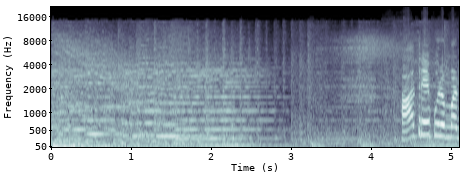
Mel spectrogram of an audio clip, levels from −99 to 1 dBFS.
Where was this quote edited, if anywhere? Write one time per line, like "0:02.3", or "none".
0:04.1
